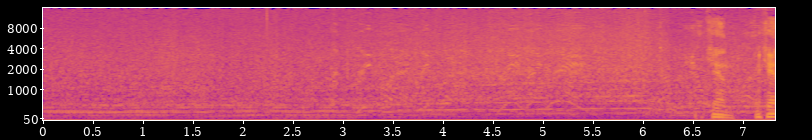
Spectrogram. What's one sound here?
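Racing car engines drone steadily at high speed.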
